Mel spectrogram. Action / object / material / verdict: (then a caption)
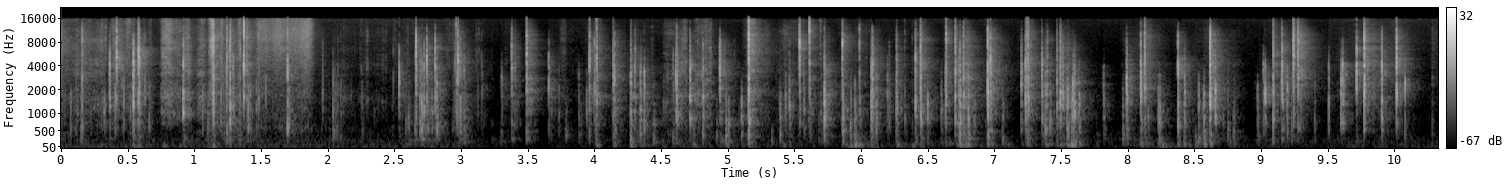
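scrape / glossy paper catalog pages / paper / none. Long nails scratch and rub the crinkled, glossy pages of a water-warped paper toy catalog, then turn a page. The result is a dense run of bright, crunchy crinkling and scraping bursts, with almost no low end and no ringing after each rub.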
